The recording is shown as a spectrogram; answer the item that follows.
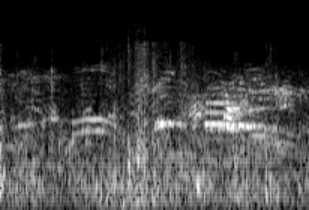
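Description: High-pitched girls' voices shouting and calling out on a soccer field, with one drawn-out call near the end, over a steady background of outdoor crowd noise.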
